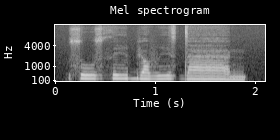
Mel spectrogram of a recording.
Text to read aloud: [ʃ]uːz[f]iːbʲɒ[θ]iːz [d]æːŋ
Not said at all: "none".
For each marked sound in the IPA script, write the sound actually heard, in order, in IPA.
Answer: s, θ, β, d

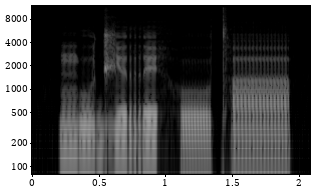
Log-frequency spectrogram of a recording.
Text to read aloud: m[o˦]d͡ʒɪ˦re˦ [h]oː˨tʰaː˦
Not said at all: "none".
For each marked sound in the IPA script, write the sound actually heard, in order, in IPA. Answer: u˦, h

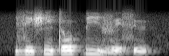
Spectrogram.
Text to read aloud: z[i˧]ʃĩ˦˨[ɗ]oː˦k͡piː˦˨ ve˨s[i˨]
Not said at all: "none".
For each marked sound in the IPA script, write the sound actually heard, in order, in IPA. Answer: i˧, t, ɨ˨

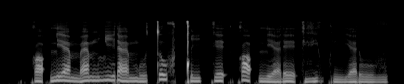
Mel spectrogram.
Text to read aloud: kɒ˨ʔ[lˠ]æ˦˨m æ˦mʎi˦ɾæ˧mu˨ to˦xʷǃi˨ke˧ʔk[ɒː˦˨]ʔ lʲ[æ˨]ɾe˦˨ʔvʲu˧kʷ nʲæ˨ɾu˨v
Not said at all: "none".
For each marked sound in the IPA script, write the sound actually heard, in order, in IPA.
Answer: lʲ, ɒ˦˨, æ˨

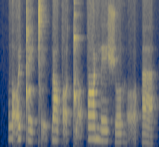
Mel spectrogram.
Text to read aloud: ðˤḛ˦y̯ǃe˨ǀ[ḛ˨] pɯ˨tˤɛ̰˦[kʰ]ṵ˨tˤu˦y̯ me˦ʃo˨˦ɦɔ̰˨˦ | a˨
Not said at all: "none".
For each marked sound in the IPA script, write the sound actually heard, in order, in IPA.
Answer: ḛ˨, ǃ

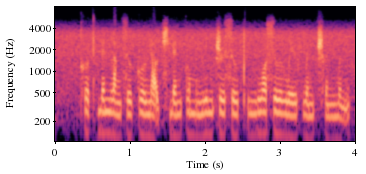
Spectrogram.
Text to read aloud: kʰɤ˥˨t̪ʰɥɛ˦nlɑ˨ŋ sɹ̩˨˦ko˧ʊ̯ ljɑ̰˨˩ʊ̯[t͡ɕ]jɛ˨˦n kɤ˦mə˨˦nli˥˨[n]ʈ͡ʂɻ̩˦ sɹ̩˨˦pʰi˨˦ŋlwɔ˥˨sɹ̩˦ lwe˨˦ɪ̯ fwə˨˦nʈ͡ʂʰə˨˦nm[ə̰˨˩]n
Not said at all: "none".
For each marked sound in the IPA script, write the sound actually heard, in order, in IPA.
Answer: t͡ɕʰ, ŋ, ə̰˨˩

